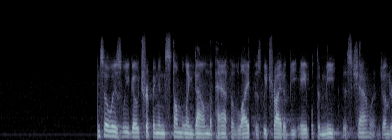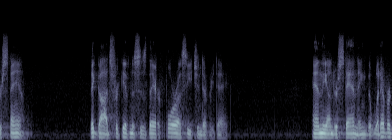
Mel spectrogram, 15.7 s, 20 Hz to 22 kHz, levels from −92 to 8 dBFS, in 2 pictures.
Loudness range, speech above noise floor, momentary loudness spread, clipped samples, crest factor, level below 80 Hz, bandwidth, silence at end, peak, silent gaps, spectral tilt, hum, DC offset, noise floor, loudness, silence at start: 6 LU; 49 dB; 11 LU; under 0.1%; 18 dB; -62 dBFS; 7.6 kHz; 0 s; -12 dBFS; none; -7.5 dB/octave; none; under 0.1%; -78 dBFS; -29 LUFS; 1.95 s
